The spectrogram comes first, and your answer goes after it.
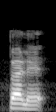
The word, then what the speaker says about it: palais: Le premier mot, c'est le mot palais. Première syllabe, pa, pa. Deuxième syllabe, les. Le son E va s'écrire AI et on va avoir un S muet à la fin du mot.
